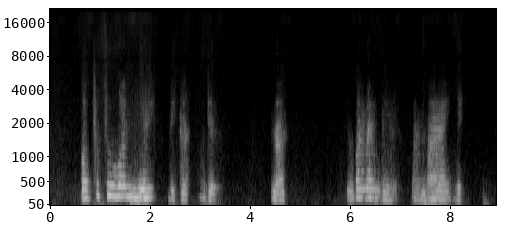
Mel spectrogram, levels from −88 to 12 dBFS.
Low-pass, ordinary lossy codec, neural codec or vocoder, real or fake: 19.8 kHz; Opus, 16 kbps; codec, 44.1 kHz, 0.9 kbps, DAC; fake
